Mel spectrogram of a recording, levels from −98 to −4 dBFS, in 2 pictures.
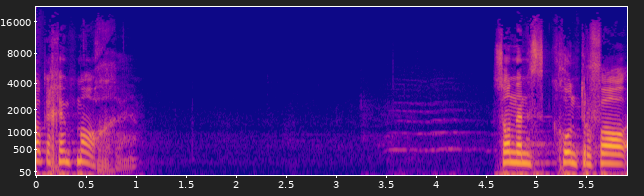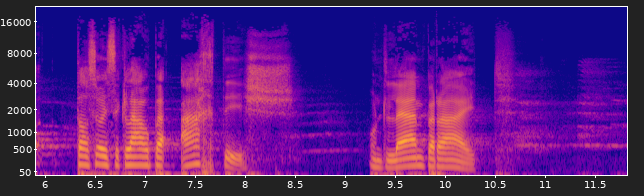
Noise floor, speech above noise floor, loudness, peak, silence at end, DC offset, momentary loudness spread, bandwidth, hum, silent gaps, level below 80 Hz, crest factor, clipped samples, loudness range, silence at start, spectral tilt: -79 dBFS; 51 dB; -29 LUFS; -12 dBFS; 0.4 s; under 0.1%; 21 LU; 18.5 kHz; none; none; -56 dBFS; 20 dB; under 0.1%; 7 LU; 0 s; -4 dB/octave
